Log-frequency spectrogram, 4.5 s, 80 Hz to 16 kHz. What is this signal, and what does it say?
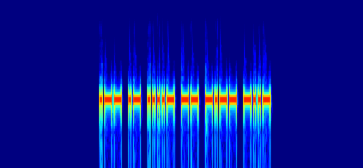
Morse code, heard as a keyed tone, about 37 wpm, 700 Hz. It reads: WA4MYX
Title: USA Call Signs - 6 Characters - 40wpm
